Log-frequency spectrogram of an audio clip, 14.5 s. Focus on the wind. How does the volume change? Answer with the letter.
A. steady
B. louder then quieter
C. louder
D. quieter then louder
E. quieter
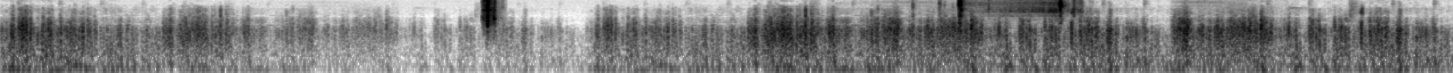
D.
